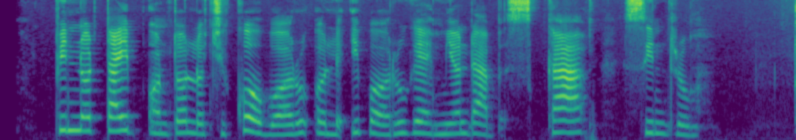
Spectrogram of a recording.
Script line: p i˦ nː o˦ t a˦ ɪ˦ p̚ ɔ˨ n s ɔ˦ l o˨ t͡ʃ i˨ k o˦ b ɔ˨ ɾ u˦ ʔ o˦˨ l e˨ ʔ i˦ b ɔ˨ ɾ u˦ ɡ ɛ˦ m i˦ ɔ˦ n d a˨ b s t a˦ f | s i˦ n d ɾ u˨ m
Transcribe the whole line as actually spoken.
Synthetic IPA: p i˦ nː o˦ t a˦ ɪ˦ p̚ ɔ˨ n t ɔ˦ l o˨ t͡ʃ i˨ k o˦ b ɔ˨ ɾ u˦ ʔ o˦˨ l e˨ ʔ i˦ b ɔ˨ ɾ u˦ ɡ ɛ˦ m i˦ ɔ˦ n d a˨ b s k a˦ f | s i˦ n d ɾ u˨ m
